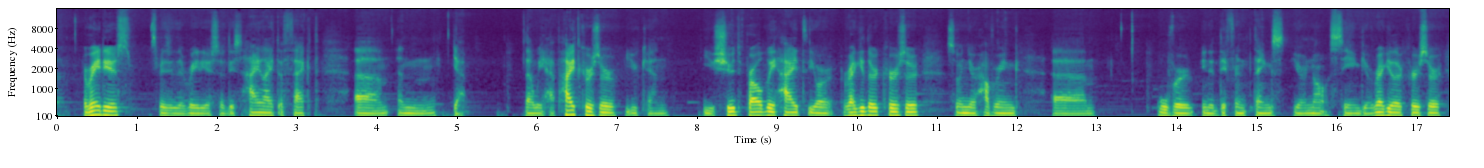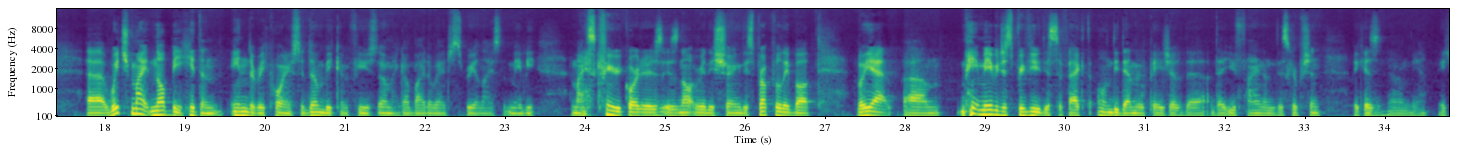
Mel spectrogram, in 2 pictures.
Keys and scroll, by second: 9.8 super+p, 12.0 Escape.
